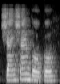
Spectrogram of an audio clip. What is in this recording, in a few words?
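"shine shine bobo", Nigerian Pidgin, female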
